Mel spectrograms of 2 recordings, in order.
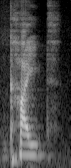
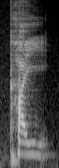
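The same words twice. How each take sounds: First: The final t is clearly released. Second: The final t is held, not released. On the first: The speaker calls it wrong. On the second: The speaker calls it right.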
